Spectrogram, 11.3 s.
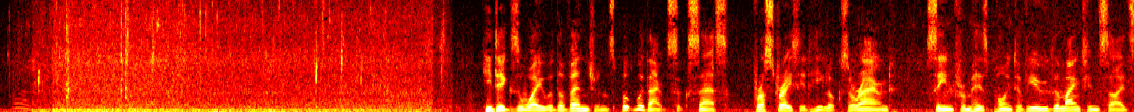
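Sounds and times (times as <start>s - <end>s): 
water heard through the ground: 0.0s - 11.3s
speech: 4.8s - 11.3s.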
